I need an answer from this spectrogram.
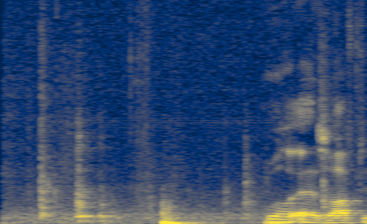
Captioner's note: objects thudding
